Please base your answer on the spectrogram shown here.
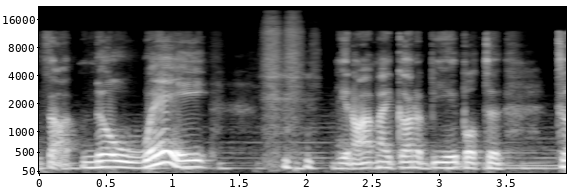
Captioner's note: chuckles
